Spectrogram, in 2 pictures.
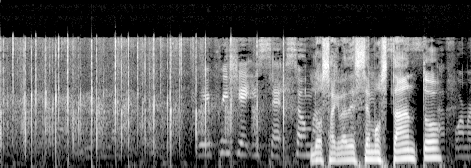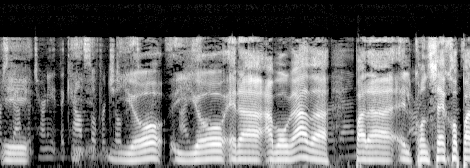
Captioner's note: applause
